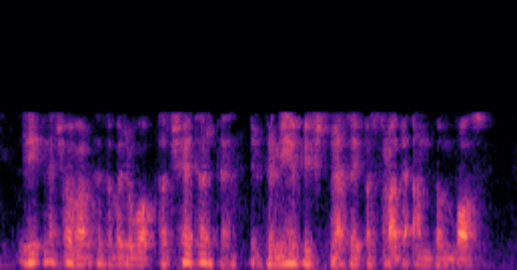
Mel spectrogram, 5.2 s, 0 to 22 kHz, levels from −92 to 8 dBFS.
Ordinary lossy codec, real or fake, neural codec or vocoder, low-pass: AAC, 16 kbps; fake; codec, 16 kHz, 4.8 kbps, FACodec; 7.2 kHz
